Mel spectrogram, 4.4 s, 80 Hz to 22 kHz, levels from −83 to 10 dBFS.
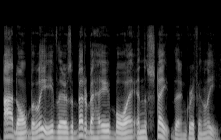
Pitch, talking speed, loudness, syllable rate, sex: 125 Hz, 205 wpm, -18 LUFS, 5.4 syllables/s, male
